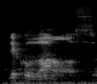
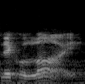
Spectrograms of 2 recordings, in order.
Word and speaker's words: Nikolaj: Also, why is it people can't pronounce my name? Nicolas. It's like, I'm not a fucking collage. Where is S in your name? No, that's not. But you just said Nicolas. Yes, because that's how people pronounce it for some reason. No, Akram was saying Nicolaj. Yes, but it's Nikolai.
